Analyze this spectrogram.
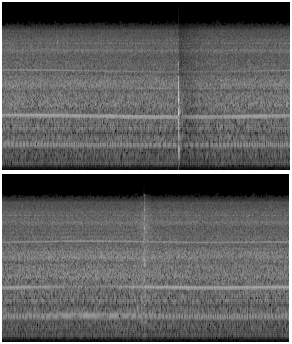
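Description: A steady machine-like hum with a constant whine, unchanged throughout. A sharp click comes about three and a half seconds in, and a fainter one near eight and a half seconds.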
